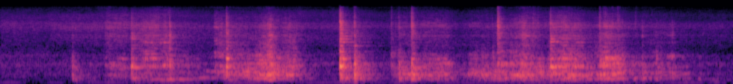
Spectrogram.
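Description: Chicken fried rice with salt, black pepper and Chinese salt being stirred in a hot sizzling pan, a steady fry hiss broken by repeated scraping strokes of a spatula and a sharp clank midway, with no talking.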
